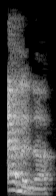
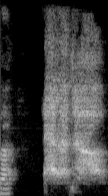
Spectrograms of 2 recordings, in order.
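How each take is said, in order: First: The name is spoken in a normal voice. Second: The name is whispered very quietly. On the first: "I'm going to say my name" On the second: "I'm going to whisper"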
